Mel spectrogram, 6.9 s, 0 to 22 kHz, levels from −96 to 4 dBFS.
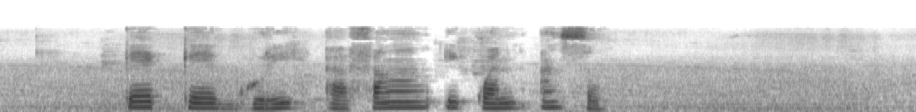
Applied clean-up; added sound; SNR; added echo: none; Fixed-wing aircraft, airplane; 19 dB; none.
